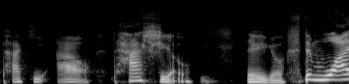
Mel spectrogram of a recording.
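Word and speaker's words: Pacio: I give my prediction um his name is pronounced Pas not Pak pasio there you go then why isn't there a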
